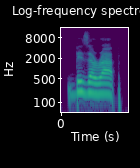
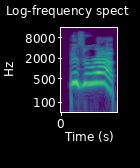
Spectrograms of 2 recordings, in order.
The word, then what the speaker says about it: Bizarrap: It's pronounced Bizarrap. Bizarrap.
